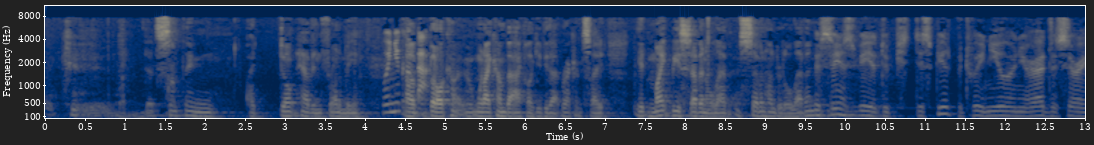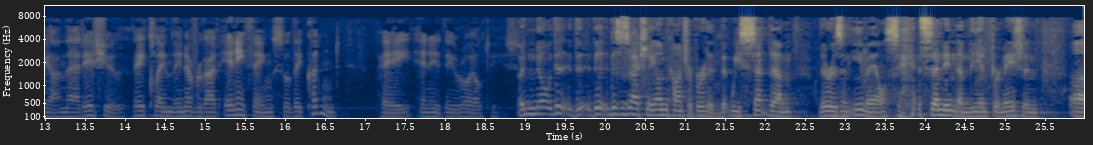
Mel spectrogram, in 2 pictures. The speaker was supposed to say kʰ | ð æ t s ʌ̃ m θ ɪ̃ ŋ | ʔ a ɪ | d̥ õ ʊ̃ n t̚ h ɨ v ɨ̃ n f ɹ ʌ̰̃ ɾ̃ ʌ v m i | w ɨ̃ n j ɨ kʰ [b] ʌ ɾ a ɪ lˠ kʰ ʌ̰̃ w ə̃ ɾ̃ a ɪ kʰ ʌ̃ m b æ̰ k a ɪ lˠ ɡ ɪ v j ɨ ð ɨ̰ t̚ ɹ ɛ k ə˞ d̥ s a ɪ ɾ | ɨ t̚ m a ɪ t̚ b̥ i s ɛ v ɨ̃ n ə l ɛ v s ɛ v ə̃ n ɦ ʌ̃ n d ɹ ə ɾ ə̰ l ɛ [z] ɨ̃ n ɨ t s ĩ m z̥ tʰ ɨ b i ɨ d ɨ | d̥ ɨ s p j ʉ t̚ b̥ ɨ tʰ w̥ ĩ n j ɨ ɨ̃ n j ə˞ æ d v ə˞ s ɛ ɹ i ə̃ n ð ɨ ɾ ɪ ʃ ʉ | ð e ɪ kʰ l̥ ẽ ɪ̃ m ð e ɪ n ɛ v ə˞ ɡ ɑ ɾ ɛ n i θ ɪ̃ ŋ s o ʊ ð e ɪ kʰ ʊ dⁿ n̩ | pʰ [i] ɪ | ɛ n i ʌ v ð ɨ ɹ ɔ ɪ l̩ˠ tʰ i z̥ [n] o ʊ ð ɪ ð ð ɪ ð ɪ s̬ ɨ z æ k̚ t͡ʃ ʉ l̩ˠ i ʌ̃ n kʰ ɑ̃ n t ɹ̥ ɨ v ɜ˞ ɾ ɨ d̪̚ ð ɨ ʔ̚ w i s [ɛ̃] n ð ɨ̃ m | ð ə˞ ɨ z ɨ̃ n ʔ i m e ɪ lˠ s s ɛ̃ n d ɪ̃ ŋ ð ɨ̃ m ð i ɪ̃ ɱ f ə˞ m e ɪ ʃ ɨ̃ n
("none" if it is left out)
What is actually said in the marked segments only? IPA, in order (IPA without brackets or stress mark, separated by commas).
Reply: b, v, e, n, ɛ̃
